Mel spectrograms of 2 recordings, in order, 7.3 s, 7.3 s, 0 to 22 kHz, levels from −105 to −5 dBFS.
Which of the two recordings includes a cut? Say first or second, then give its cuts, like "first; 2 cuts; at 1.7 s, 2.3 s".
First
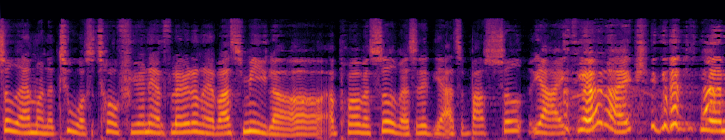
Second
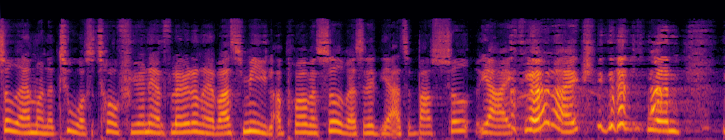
second; 1 cut; at 2.7 s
